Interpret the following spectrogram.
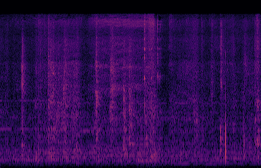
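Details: Quiet indoor hiss with scattered clicks, taps and rustles, and no animal voice.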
